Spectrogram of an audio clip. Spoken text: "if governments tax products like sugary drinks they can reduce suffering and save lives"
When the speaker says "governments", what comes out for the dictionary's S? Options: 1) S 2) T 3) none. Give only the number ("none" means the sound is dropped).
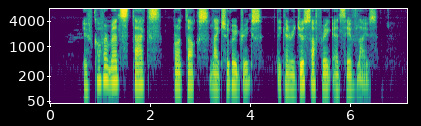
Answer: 1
